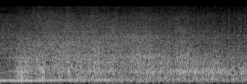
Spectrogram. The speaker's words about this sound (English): As the rain began to pour, I jumped in my car and sped across town.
